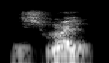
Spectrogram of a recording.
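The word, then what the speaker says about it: לשמואל: O sea, cambia la vocal de la preposición. Cambia de le a li. ¿Ya? Ahí se va a pronunciar Yishmuel.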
